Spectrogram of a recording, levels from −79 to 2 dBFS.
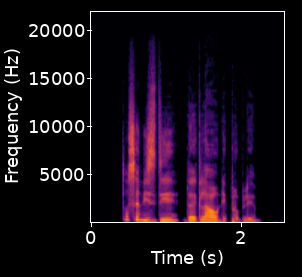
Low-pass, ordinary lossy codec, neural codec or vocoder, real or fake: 19.8 kHz; none; autoencoder, 48 kHz, 32 numbers a frame, DAC-VAE, trained on Japanese speech; fake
